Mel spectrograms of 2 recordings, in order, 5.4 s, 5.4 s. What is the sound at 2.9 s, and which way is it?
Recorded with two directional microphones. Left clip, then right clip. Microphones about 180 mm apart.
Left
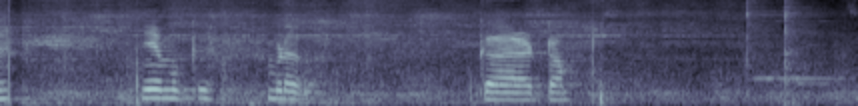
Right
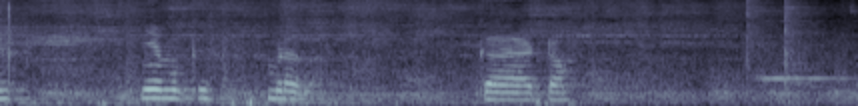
Speech, centre (ahead or behind).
